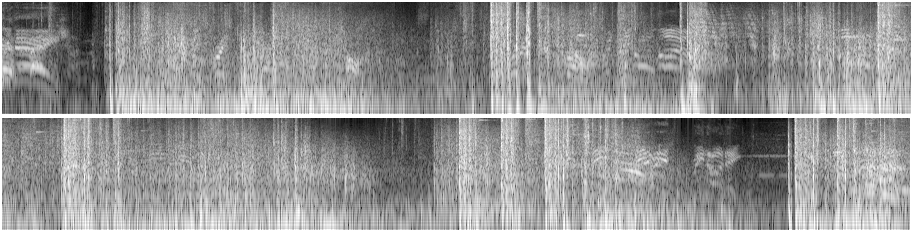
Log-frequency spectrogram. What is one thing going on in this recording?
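Rapid gunfire cracks in bursts, close by.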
